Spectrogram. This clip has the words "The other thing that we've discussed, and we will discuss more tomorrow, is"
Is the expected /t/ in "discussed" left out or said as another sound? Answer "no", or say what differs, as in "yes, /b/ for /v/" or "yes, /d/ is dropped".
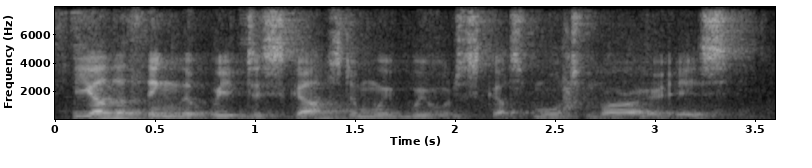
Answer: no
